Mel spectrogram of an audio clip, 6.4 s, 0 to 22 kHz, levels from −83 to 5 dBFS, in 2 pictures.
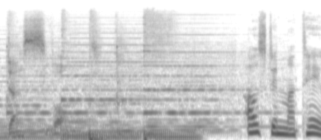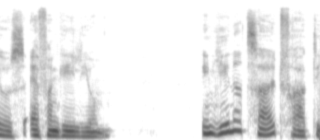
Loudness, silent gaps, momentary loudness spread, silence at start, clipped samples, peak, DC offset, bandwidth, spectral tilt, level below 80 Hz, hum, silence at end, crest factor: -32 LUFS; 4.80-4.87 s, 5.18-5.22 s; 7 LU; 0 s; under 0.1%; -16 dBFS; under 0.1%; 17 kHz; -5 dB/octave; -48 dBFS; none; 0 s; 16 dB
